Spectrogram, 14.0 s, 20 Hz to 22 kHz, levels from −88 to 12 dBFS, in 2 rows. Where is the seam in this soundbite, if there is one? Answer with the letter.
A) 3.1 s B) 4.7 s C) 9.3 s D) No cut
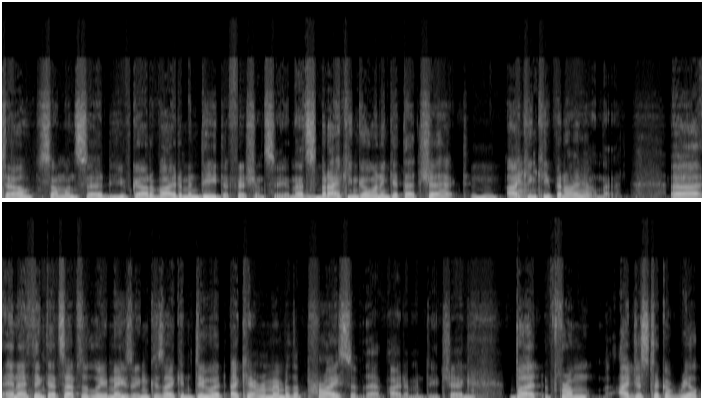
A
